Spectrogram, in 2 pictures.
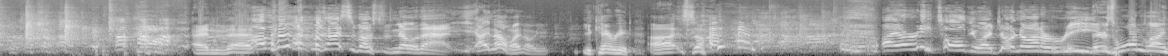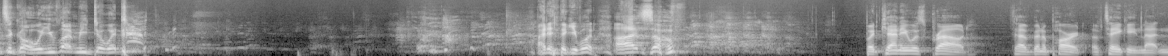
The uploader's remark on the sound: Recorded June 17 at the Davis Square Theater in Somerville, MA.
